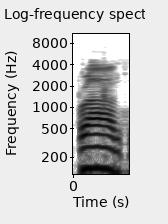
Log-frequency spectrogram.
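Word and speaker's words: braitheann: Branche, Brahan, but we say Bran, B-R-A-I-T-H-E-A-N-N, Bran, Shay, it depends.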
